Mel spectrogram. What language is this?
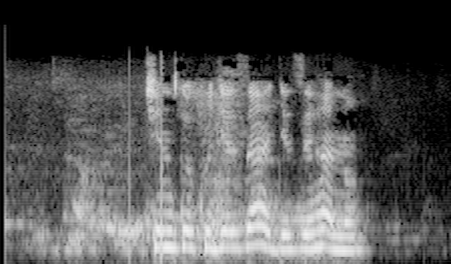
Kinyarwanda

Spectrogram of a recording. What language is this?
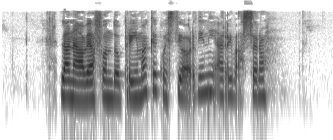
Italian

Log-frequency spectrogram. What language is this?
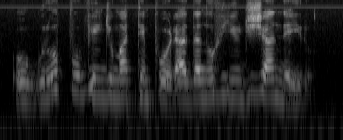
Portuguese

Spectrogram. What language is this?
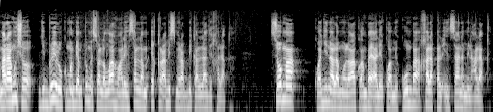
Swahili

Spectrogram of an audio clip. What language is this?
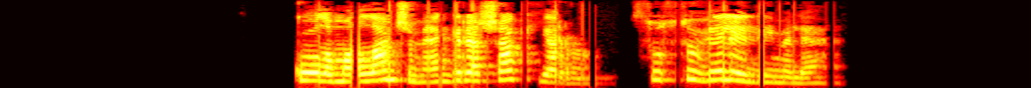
Western Mari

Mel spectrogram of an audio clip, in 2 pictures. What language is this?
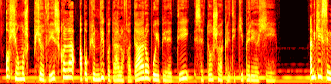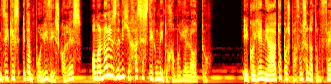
Greek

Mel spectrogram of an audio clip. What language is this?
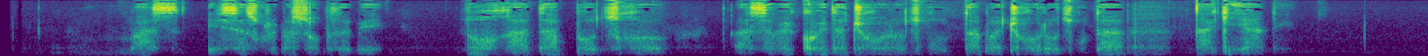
Georgian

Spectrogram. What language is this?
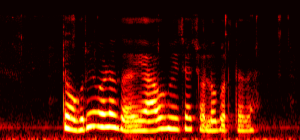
Kannada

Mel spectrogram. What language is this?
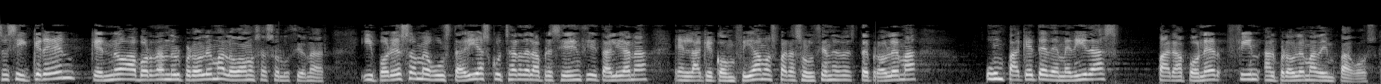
Spanish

